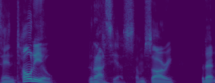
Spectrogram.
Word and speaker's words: Antonio Gracias: It's Antonio Gracias. I'm sorry for that mispronunciation.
